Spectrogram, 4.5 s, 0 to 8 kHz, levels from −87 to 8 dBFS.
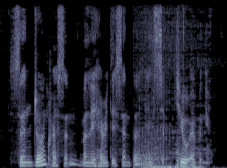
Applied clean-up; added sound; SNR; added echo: classical method Wiener filter.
